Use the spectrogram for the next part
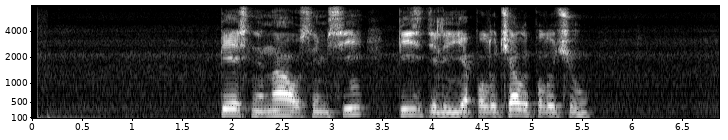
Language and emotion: Russian, neutral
